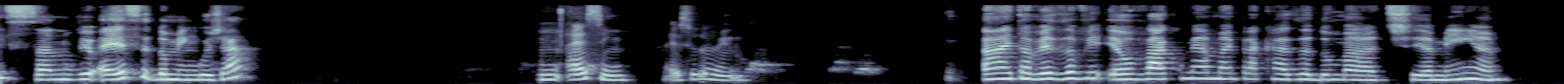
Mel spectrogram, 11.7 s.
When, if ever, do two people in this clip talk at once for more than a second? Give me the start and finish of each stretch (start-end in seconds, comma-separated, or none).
none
